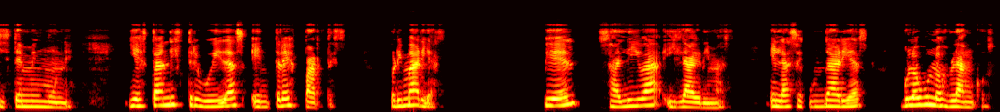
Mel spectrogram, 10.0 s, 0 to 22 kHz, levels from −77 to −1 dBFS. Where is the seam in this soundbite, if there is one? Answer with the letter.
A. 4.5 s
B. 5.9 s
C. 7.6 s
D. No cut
B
